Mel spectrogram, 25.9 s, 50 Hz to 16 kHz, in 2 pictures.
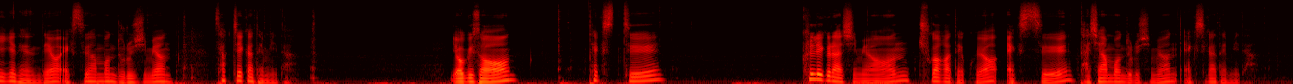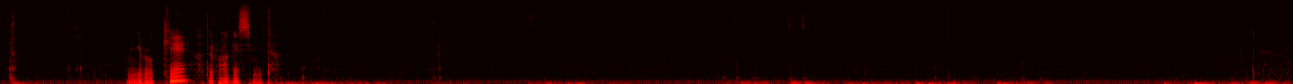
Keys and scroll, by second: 20.4 Escape, 20.9 space, 23.2 Escape, 25.5 Escape.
